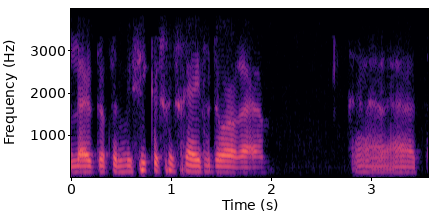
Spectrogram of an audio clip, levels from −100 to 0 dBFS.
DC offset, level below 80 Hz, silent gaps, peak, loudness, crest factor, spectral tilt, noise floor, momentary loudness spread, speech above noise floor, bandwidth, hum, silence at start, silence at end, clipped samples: under 0.1%; -80 dBFS; none; -22 dBFS; -39 LUFS; 16 dB; -7 dB/octave; -79 dBFS; 12 LU; 40 dB; 3.8 kHz; none; 0 s; 0.15 s; under 0.1%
